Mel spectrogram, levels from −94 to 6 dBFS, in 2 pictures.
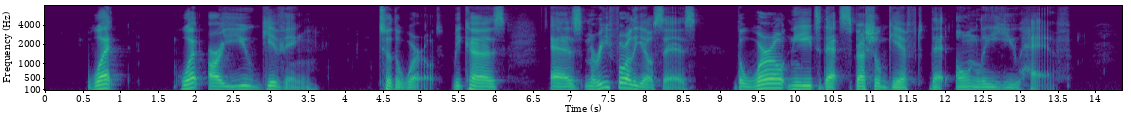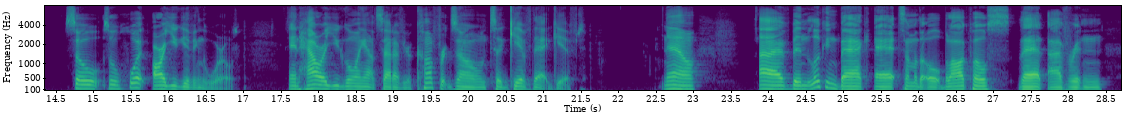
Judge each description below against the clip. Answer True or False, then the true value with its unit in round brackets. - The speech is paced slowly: True (125 wpm)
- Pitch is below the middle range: True (110 Hz)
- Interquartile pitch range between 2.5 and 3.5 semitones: False (3.9 semitones)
